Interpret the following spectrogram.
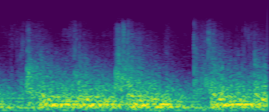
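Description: Folk-dance music with steady low-pitched accompaniment, cut through by heavy thuds of dancers stamping on the stage floor, about three in the two seconds at an even beat.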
